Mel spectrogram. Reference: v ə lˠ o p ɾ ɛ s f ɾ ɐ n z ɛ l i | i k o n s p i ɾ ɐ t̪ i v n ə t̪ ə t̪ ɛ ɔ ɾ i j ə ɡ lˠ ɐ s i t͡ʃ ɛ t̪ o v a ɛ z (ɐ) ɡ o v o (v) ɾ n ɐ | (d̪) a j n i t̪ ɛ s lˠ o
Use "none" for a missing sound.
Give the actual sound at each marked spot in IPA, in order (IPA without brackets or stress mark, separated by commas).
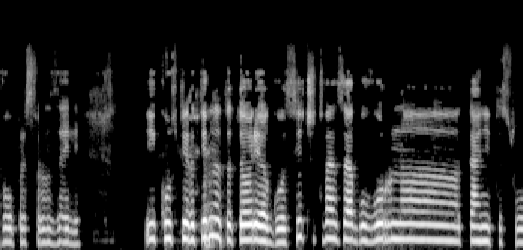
a, none, t̪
